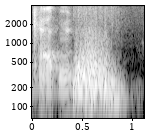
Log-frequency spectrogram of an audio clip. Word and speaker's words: Cadman: Donovan Cadman.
